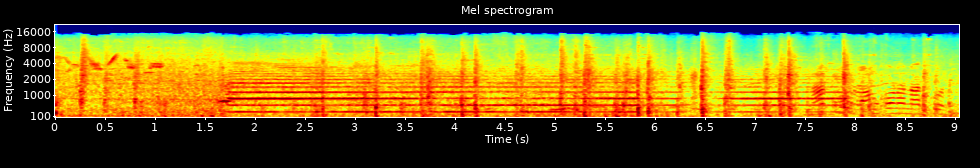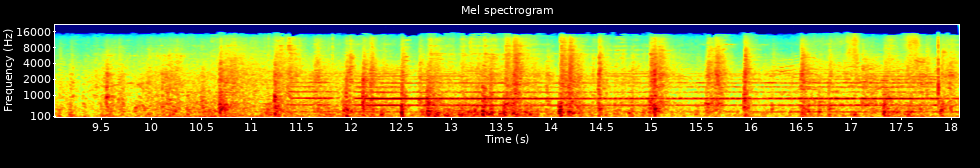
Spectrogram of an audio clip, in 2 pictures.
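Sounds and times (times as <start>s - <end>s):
train wheels clacking over rail joints: 0.0s - 18.0s
locomotive horn blast: 1.6s - 8.2s, 11.3s - 18.0s.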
